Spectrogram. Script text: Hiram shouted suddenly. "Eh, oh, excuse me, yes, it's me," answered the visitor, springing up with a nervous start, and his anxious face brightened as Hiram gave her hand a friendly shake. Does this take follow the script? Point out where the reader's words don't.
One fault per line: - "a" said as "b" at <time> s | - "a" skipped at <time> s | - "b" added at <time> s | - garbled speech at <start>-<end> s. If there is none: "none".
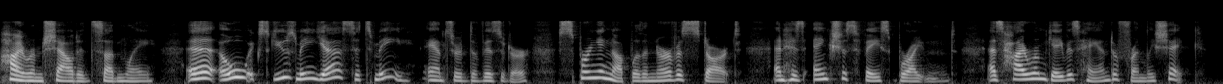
- "her" said as "his" at 10.7 s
